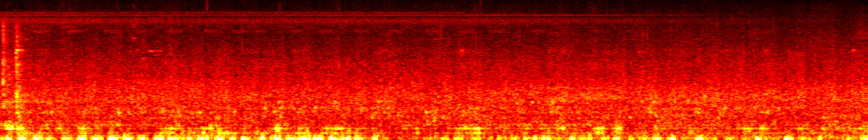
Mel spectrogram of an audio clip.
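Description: An indoor bike trainer whirs steadily.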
